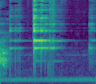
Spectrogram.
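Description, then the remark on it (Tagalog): Glasses of liquor clink together in a toast, one bright ringing chime followed by a softer second tap, over a steady low background hum. “Ah, tagay muna tayo. Oh, itong alak mo.”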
